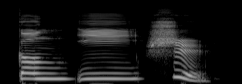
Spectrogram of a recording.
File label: "geng1yi1shi4", Chinese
